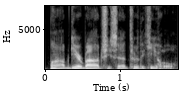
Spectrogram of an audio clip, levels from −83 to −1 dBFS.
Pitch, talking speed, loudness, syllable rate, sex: 85 Hz, 270 wpm, -18 LUFS, 6.1 syllables/s, male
